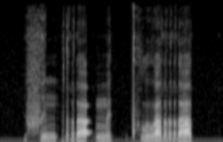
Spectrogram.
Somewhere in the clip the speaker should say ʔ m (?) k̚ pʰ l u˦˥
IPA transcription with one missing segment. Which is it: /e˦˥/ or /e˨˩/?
e˦˥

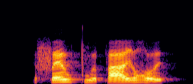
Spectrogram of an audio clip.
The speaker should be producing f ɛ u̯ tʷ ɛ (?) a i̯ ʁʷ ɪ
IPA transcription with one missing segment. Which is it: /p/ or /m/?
p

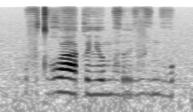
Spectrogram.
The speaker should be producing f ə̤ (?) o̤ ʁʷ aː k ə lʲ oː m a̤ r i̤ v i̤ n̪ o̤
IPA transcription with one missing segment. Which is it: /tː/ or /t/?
t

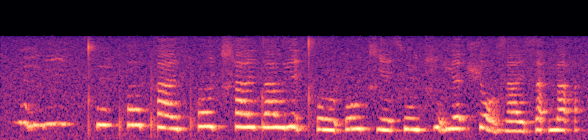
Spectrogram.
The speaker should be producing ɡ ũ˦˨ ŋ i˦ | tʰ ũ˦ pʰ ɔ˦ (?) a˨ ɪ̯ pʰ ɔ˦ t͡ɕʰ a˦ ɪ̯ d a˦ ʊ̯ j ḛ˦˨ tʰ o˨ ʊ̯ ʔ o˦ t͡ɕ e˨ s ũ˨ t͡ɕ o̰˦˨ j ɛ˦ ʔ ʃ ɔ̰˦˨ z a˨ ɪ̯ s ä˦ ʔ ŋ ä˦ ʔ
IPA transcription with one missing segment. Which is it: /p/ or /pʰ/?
pʰ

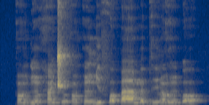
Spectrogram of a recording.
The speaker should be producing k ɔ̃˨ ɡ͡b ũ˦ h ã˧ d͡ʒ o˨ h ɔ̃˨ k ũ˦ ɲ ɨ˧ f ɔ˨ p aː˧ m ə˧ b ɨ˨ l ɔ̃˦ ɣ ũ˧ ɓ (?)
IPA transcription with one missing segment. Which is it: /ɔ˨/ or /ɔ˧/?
ɔ˨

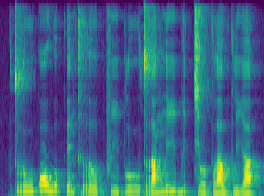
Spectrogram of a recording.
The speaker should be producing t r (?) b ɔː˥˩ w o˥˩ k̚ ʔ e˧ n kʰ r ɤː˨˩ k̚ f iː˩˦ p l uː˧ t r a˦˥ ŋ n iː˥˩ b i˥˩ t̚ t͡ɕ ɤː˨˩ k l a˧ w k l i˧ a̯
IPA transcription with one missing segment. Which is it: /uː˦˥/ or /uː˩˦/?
uː˦˥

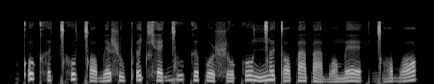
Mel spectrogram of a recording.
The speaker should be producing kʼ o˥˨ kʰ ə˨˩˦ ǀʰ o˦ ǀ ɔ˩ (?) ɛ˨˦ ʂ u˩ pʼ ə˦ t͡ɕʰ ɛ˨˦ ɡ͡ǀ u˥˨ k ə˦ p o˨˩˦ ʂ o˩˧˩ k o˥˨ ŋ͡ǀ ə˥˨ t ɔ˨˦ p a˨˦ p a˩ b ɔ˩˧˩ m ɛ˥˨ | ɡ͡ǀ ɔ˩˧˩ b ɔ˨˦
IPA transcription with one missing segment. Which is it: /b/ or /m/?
b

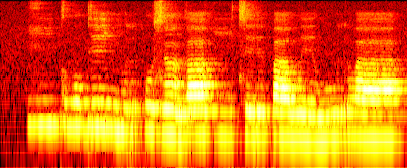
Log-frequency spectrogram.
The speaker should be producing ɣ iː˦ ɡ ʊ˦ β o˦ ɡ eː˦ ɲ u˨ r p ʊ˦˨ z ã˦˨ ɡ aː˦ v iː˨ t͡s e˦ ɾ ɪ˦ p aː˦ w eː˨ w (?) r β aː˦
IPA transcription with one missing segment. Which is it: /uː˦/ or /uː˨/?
uː˦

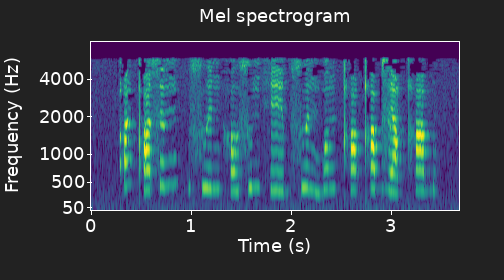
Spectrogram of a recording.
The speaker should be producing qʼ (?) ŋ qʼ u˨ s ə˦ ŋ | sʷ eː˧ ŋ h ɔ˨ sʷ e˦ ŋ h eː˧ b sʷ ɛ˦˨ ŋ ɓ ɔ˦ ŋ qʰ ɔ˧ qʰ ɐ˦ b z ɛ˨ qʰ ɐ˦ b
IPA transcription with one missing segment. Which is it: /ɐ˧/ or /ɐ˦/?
ɐ˦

